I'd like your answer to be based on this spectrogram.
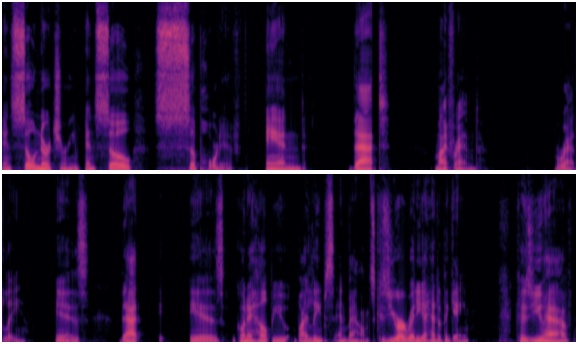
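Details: Adult male who stutters; stuttering.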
